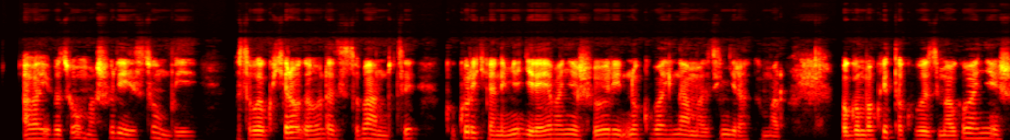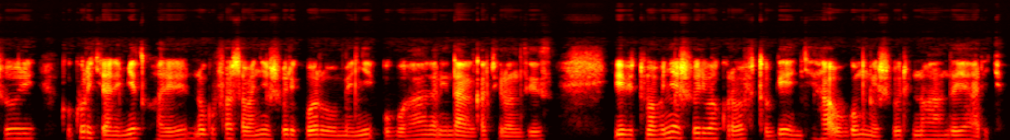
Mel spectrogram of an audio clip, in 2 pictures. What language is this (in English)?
Kinyarwanda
